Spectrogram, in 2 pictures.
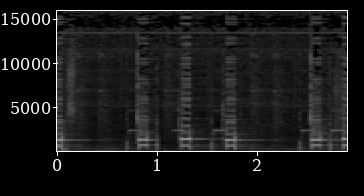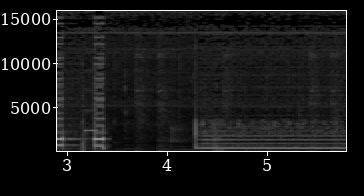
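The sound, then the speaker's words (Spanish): Touch-tone telephone keypad dialing: several short electronic beeps of differing pitch in an uneven sequence, followed by a steady, continuous electronic line tone that holds to the end. “voy a tener que hacer una llamada. Voy a hacer una llamada, un momento”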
